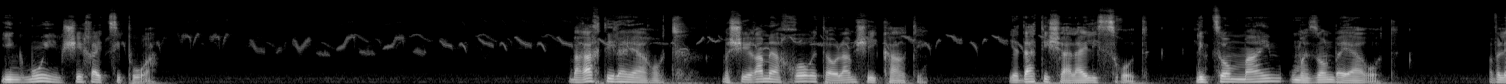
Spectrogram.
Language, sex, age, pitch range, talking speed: Hebrew, male, 30-49, 100-125 Hz, 75 wpm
